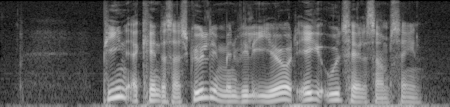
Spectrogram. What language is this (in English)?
Danish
